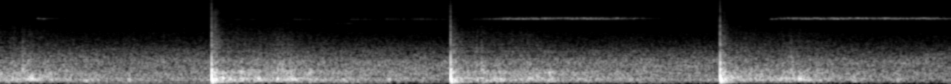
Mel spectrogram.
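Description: Aerial firework shells bursting in a display: three sharp bangs, about two seconds apart.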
